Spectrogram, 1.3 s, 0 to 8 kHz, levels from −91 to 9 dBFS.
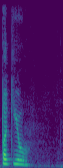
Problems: background sounds at intervals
